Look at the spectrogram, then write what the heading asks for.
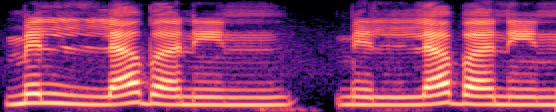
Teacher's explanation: یہاں پر نون بالکل لکھا ہے لیکن پڑھا نہیں جا رہا ہے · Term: ادغام بلا غنہ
